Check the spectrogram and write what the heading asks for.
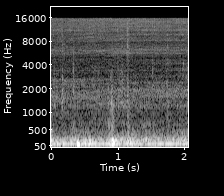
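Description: Low steady hum with a couple of faint low bumps about half a second and a second in: handling noise from a hand-held camera being moved.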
